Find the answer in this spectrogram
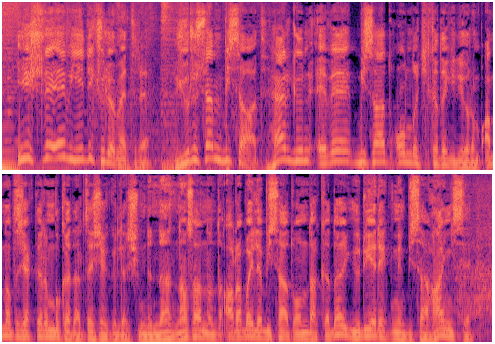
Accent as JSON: {"language": "Turkish", "region": "Istanbul", "country": "Turkey", "said": "ben de bir İstanbullu olarak"}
